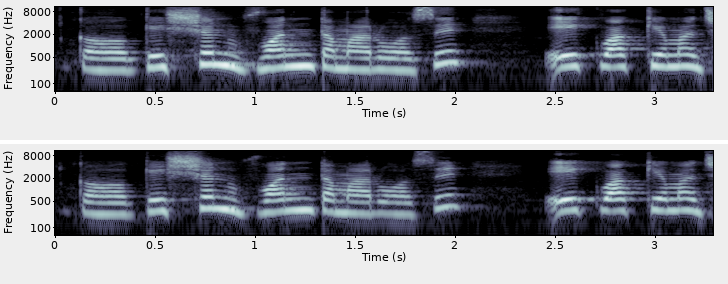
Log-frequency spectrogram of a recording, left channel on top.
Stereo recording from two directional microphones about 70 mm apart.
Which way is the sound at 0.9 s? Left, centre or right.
Left.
